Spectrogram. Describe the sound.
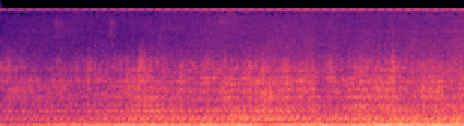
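An airplane coming in to land with its right landing gear not lowered: a loud, steady, broad engine roar and rumble that swells slightly over the whole stretch, with no voices.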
